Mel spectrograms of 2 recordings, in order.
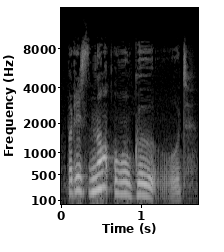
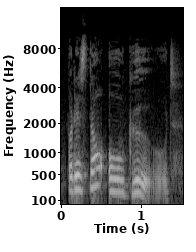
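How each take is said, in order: First: It is said as one unbroken unit. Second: The same.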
